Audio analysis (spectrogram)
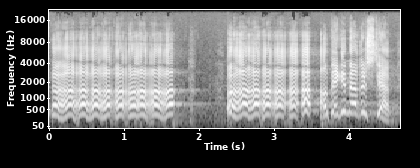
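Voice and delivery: a hint of trembling Harriet inching forward; mock trembling fear. Preacher acting Harriet trembling before each step, mock fearful. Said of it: "she would stop and wait".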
